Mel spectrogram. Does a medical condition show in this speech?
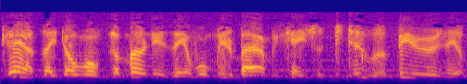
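Yes: slurred speech; stroke 3 years ago, takes 17 different medications.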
